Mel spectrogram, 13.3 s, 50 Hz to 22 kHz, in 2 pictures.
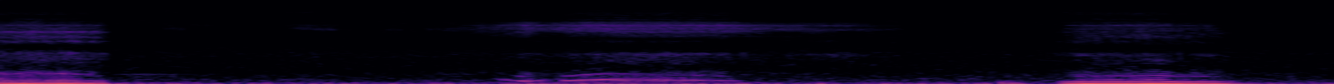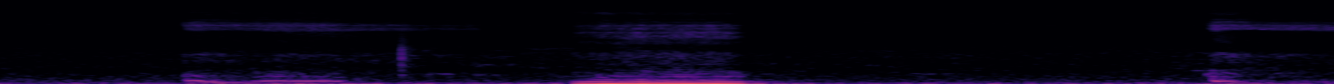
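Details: Dog snoring: deep, rumbling snores every few seconds with softer breaths between, about 14 a minute.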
